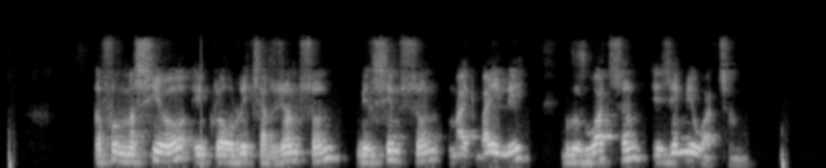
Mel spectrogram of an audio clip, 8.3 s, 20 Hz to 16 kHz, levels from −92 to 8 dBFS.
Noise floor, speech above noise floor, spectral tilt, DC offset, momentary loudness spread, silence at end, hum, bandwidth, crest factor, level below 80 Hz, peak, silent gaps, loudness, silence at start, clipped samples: -76 dBFS; 56 dB; -6 dB/octave; under 0.1%; 15 LU; 0.4 s; none; 7.8 kHz; 18 dB; -48 dBFS; -4 dBFS; none; -21 LUFS; 0.1 s; under 0.1%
